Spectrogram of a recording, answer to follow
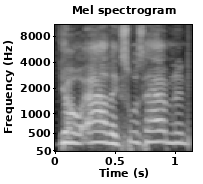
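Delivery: high, punchy phone greeting; high-pitched, hearty hello; upbeat manager. Retold or imitated. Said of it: "And Billy was like".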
